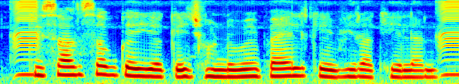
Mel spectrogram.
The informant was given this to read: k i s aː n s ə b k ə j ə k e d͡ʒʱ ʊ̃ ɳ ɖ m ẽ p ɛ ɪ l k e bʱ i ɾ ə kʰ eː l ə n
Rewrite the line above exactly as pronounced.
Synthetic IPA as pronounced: k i s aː n s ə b ɡ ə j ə k e d͡ʒʱ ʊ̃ ɳ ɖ m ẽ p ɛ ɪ l k e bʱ i ɾ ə kʰ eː l ə n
